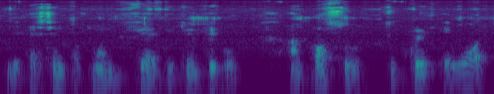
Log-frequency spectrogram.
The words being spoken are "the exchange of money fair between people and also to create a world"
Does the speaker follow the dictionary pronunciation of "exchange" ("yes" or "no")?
no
